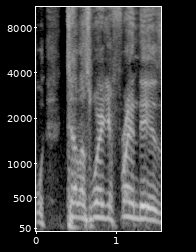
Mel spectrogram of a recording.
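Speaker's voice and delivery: bullying, aggressive, demanding, pushing-hard voice. Retelling a tv scene, voicing a security chief beating someone: imitating an aggressive enforcer. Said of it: "the one really aggressive".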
